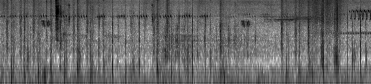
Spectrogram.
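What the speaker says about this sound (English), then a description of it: "I just heard something that sounded like a horse." Horse hooves clip-clop in a steady walking rhythm in The Legend of Zelda: Breath of the Wild, fairly faint and close, with light ambient game sounds around them.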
